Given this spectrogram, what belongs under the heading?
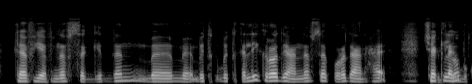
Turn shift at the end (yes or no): no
